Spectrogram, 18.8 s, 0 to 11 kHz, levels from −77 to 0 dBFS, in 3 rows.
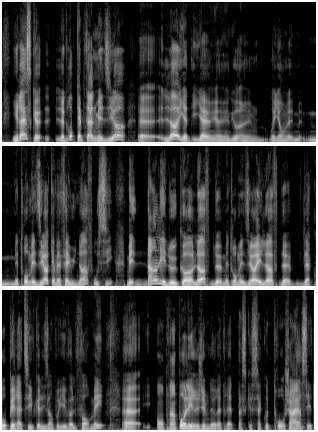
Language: French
